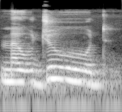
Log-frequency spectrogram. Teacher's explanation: The second waw is a long vowel because it comes after a dhammah on jim. When a dhammah appears before waw, it signals that the waw is part of the long vowel system, stretching the sound into ju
